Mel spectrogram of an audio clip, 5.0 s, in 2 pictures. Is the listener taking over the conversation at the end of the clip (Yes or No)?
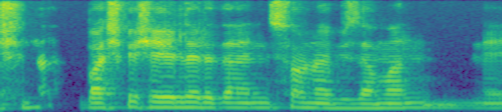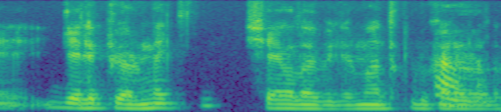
Yes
